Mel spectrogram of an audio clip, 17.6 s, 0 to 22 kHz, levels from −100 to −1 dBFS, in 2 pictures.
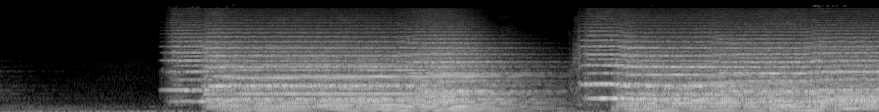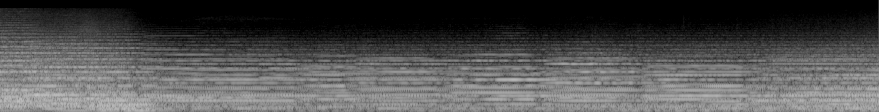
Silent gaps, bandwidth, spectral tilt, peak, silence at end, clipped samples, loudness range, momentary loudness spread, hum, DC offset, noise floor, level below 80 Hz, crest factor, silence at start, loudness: none; 16 kHz; -5.5 dB/octave; -12 dBFS; 0 s; under 0.1%; 8 LU; 10 LU; none; under 0.1%; -59 dBFS; -44 dBFS; 16 dB; 1.6 s; -28 LUFS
